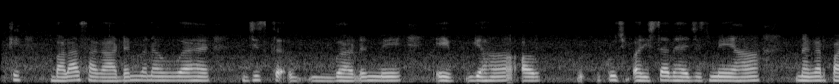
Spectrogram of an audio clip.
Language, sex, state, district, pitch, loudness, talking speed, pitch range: Hindi, female, Chhattisgarh, Raigarh, 180 Hz, -22 LUFS, 150 wpm, 175-185 Hz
